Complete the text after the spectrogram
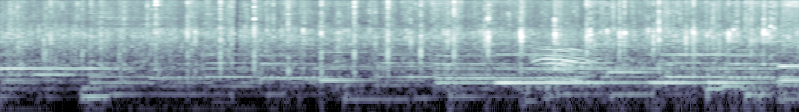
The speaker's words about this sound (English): Don't stop clapping. Thank you, Jesus. Thank you. Online, Jesus. Don't stop clapping.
